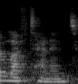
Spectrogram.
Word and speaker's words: lieutenant: for Captain 10 points per lieutenant or left tenant as I like to pronounce it because of my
